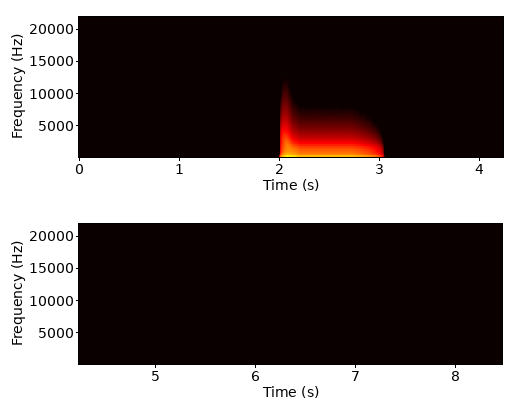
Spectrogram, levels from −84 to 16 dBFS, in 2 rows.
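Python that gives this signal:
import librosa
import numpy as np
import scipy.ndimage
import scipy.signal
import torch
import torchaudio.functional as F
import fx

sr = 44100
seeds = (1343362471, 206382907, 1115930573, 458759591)

y = fx.sub_voice(sr, note=38, wave='square', cutoff_hz=1500.0, q=1.3, env_oct=1.5, env_s=0.13, attack_ms=70.0, decay_s=0.13, sustain_db=-8.5, release_s=0.33, note_s=0.71, slope=12)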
